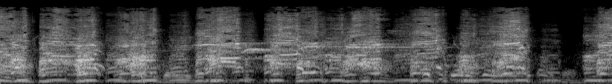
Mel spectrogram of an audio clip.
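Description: Domestic geese give loud, nasal honks in quick, uneven bursts, several overlapping, over a low steady tone that sounds like background music.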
